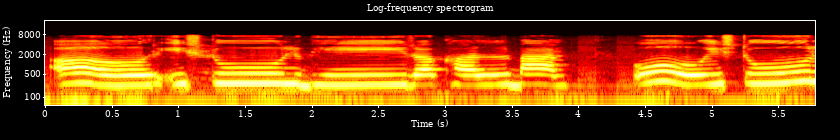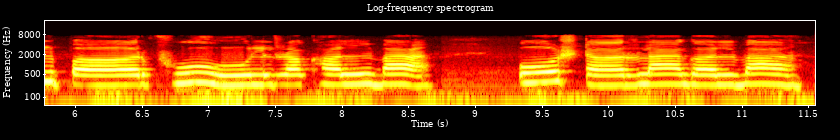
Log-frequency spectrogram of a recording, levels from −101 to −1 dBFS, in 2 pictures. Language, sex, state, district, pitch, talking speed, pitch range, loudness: Bhojpuri, female, Uttar Pradesh, Deoria, 245 Hz, 80 wpm, 240-265 Hz, -13 LUFS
